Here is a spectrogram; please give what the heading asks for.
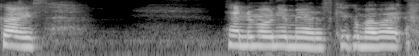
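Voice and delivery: out of breath, breathless. Talking to viewers after simple tasks while sick: out of breath. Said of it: "I'm so out of breath".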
